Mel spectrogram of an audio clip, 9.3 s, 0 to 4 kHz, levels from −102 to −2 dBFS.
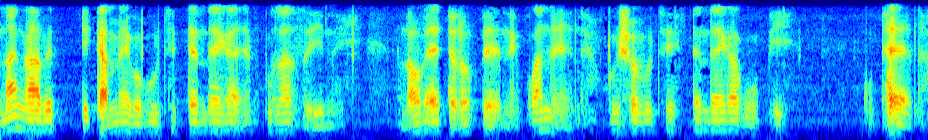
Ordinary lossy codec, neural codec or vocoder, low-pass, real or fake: AAC, 24 kbps; vocoder, 22.05 kHz, 80 mel bands, WaveNeXt; 3.6 kHz; fake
